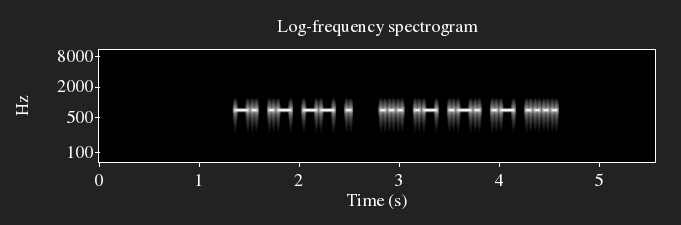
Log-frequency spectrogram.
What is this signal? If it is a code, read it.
Morse code, heard as a keyed tone, about 27 wpm, 700 Hz. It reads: NAME SARAH
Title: K1USN SST QSO Practice 28wpm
